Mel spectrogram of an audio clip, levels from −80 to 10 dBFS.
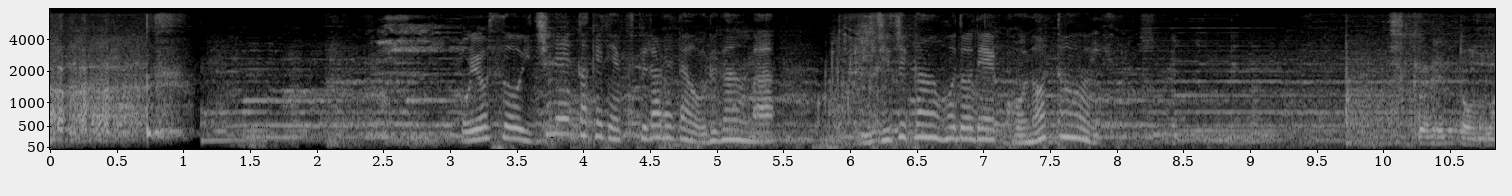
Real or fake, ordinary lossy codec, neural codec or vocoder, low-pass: fake; none; codec, 16 kHz in and 24 kHz out, 2.2 kbps, FireRedTTS-2 codec; 7.2 kHz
